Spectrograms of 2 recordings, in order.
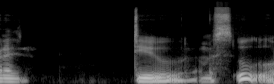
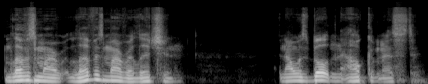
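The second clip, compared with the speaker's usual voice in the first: slightly higher, measured poetry recital; spoken word poem; 3 semitones higher, 3 dB louder than usual. Acted.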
